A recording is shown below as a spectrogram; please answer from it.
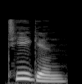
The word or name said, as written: teagan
